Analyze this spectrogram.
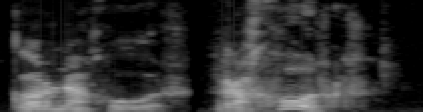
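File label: "Gornahoor Rakhoorkh", pronunciations; Fourth Way; Beelzebub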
